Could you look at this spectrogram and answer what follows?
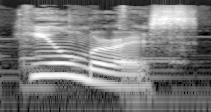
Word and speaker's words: humorous: khác nhá Number One humorous trọng âm rơi vào âm tiết thứ nhất tremendous trọng âm ra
